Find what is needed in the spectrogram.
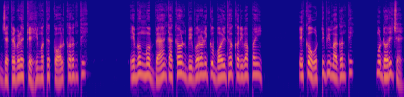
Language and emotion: Odia, fearful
